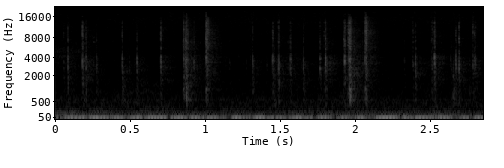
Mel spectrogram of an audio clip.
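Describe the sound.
Faint, rapid keystrokes on a computer keyboard while searching IMDb, irregular clusters of light clicks with no talk over them.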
